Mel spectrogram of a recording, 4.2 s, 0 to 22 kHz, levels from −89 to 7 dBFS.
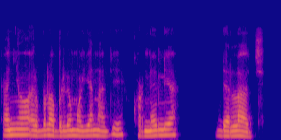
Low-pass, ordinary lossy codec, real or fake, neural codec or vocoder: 9.9 kHz; Opus, 16 kbps; real; none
